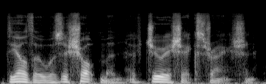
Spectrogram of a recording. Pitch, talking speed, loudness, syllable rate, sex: 95 Hz, 180 wpm, -17 LUFS, 5.4 syllables/s, male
